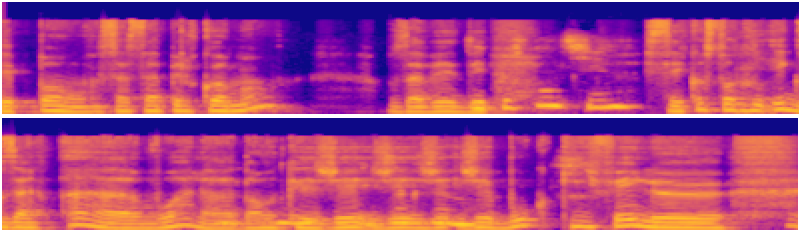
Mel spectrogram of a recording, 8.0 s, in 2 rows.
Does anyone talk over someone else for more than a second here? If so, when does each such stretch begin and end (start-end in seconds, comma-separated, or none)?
5.0-6.4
